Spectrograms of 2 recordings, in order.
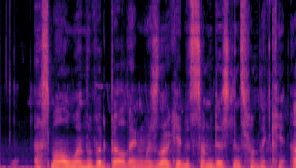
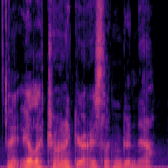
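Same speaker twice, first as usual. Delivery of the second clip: ordinary talk, nothing marked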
